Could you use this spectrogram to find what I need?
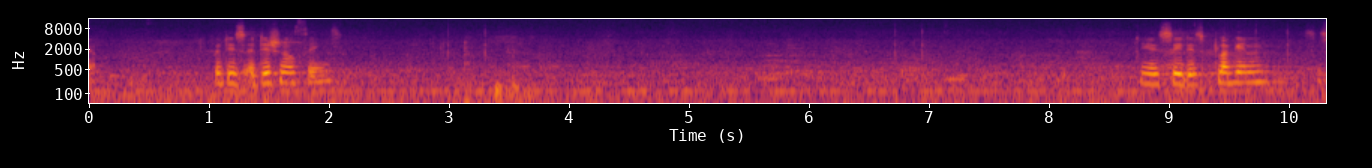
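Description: A woman speaks through a microphone in short bursts, with long pauses.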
